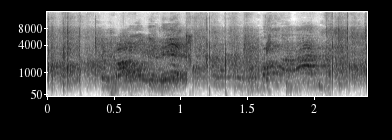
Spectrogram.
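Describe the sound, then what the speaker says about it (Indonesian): A group of children claps together in a quick patterned rhythm, mixed with excited voices and chanting. "Kasih tepuk salut lagi ya."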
